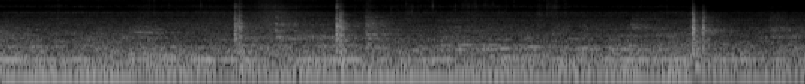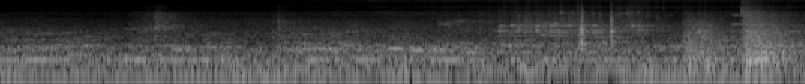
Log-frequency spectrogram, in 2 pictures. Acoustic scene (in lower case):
restaurant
